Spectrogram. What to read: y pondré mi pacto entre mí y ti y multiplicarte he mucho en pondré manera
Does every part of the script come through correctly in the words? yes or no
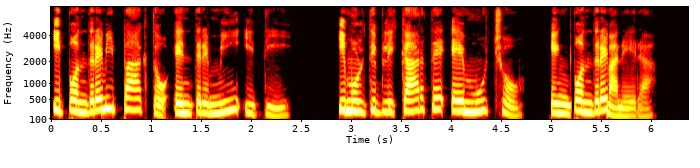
yes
